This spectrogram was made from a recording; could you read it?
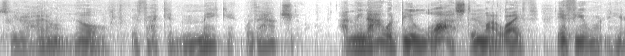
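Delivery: soft, gentle, heartfelt and passionate. Showing different ways to say a line: soft and passionate. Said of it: "Soft and passionate".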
